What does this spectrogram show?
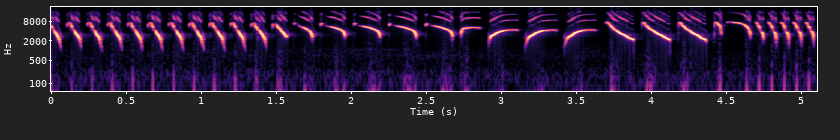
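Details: Canary song for prompting canaries to sing: a fast run of sharply descending whistled notes slows into wider swooping rising-and-falling slurs, then speeds up again into quick repeated notes.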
